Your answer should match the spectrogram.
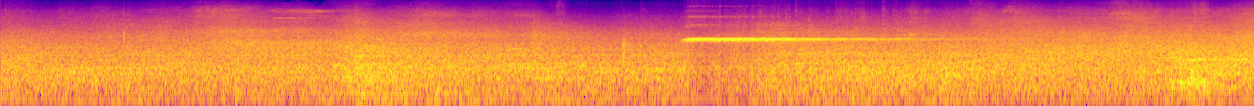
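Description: Steady rink noise of skates scraping on ice, then about seven seconds in one long, shrill referee's whistle blast that tapers off over a couple of seconds.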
